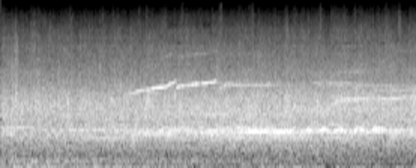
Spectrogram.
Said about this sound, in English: Applause for tonight's conductor, John Wilson, returning to the stage here at the Royal Albert Hall.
